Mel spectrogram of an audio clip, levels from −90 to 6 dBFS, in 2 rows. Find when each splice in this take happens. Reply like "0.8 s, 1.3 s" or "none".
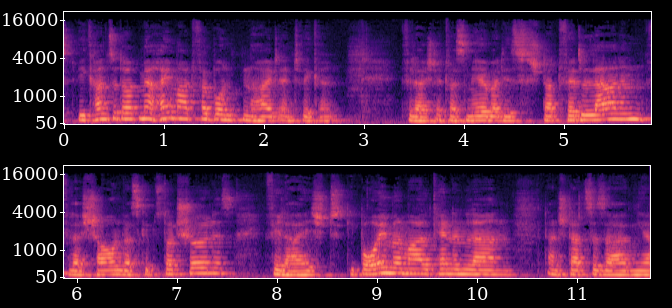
none

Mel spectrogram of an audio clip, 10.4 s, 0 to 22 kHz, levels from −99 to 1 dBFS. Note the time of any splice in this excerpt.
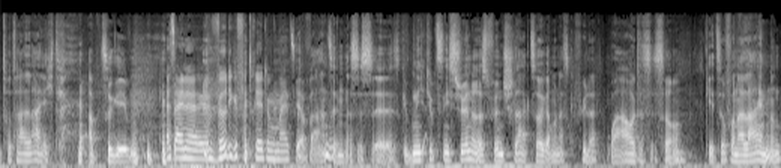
5.7 s, 7.3 s

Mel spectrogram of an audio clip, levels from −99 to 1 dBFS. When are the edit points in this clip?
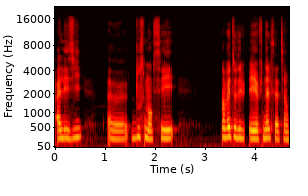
2.0 s, 3.8 s

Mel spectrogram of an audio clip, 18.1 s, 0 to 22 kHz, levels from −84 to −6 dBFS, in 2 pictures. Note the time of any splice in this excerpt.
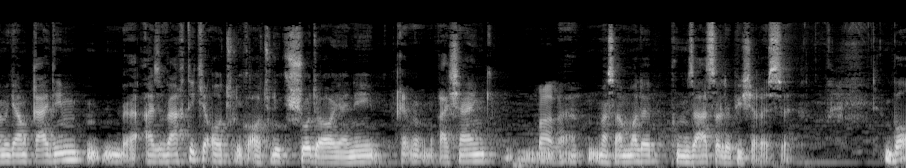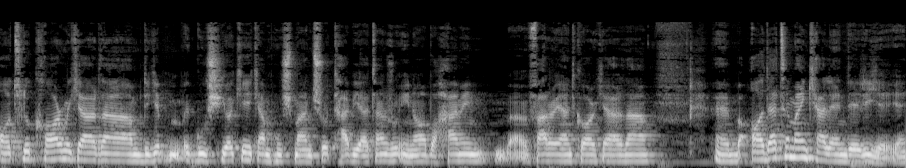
none

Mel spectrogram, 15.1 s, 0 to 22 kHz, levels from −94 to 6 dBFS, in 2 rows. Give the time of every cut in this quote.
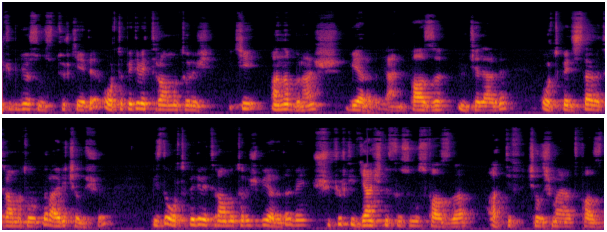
none

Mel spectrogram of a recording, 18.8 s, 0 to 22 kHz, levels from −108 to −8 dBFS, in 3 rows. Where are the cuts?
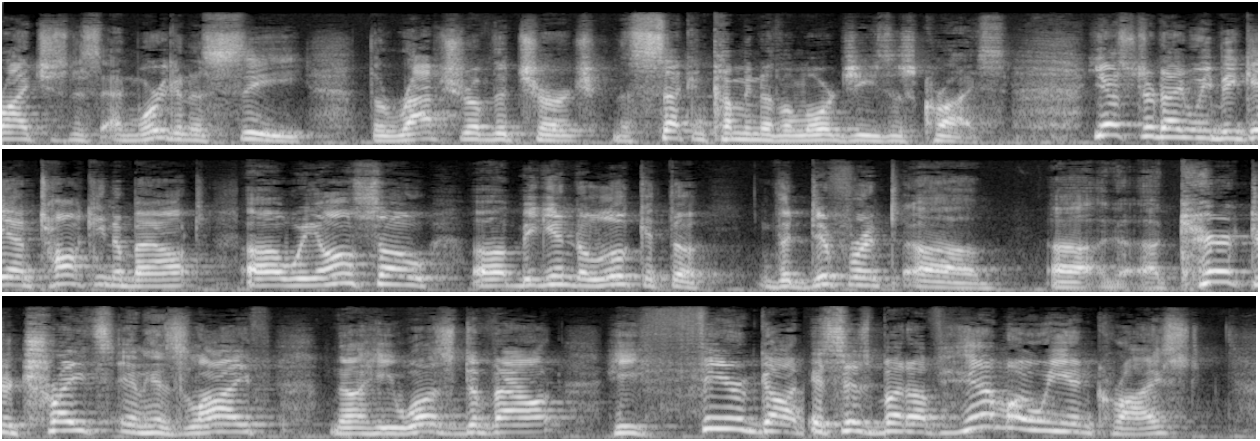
7.5 s, 16.6 s

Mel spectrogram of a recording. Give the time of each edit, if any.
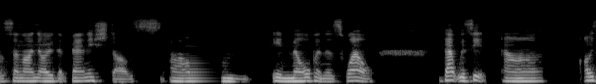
4.9 s

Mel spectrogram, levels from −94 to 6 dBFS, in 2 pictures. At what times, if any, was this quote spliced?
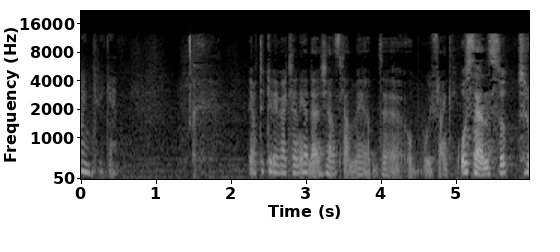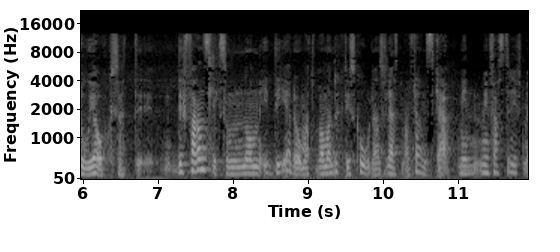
2.2 s, 5.0 s, 11.0 s

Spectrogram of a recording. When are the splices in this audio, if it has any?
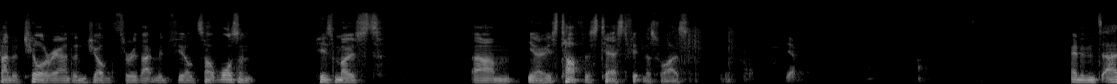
5.2 s

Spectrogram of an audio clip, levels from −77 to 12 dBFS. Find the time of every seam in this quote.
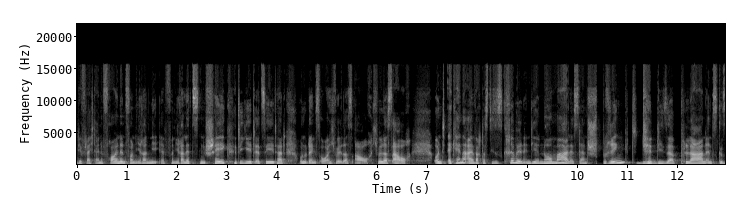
10.0 s

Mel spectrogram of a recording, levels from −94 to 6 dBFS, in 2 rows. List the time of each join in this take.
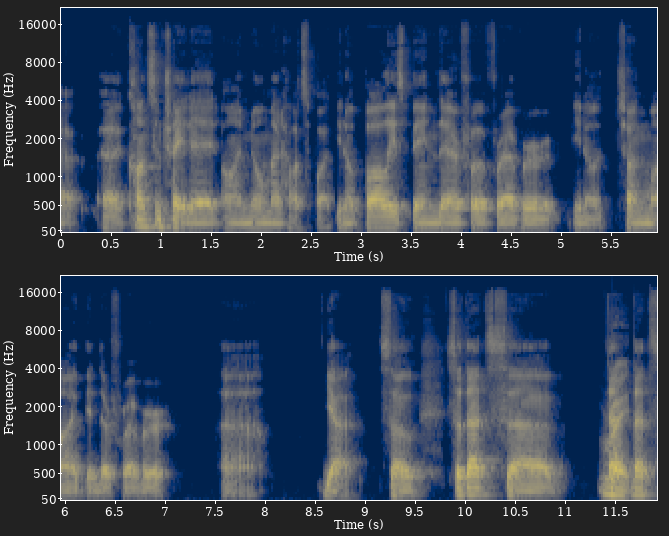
2.7 s

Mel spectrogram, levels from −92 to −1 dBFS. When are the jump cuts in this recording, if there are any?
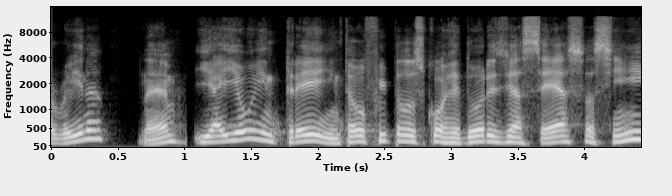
1.0 s

